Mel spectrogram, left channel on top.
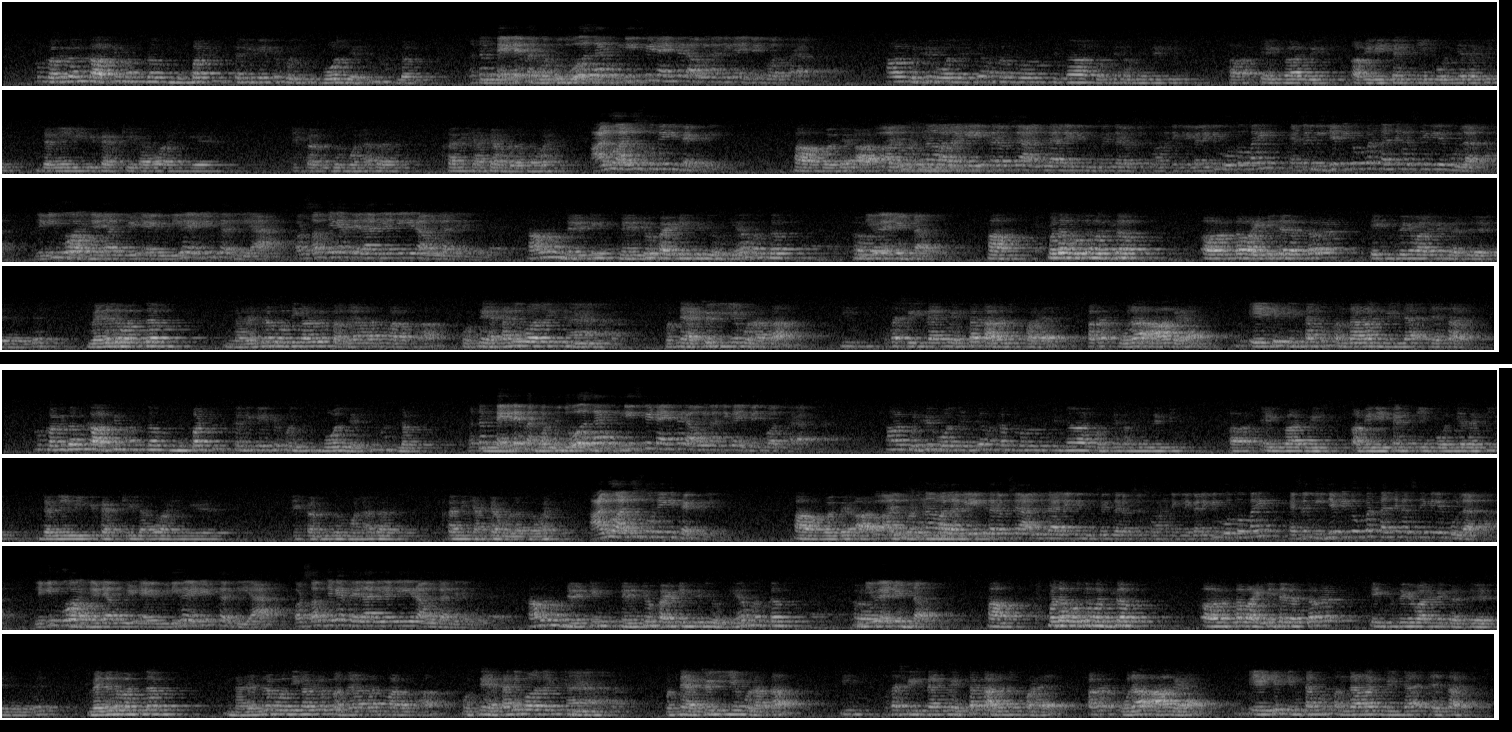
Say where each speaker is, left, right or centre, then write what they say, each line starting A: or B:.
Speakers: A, on the left; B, on the right.
A: वो कभी कभी काफी मतलब मुफट तरीके से कुछ भी बोल देते हैं मतलब
B: मतलब
A: कि
B: पहले मतलब
A: बोलने
B: वो
A: की
B: 2019
A: जरूरत नहीं होती
B: के टाइम पे राहुल गांधी का इमेज बहुत खराब था
A: हाँ वो कुछ भी बोल देते हैं मतलब वो बिना सोचे समझे से कि आ, एक बार बीच अभी रिसेंटली एक बोल दिया था कि जलेबी की फैक्ट्री लगवाएंगे एक अभी तो बोला था पता नहीं क्या क्या बोला था और
B: आलू आलू सोने की फैक्ट्री
A: हाँ बोलते आ,
B: वो आलू
A: एक मशीन
B: सोना
A: बनाएंगे
B: वाला के एक तरफ से आलू डालेंगे दूसरी तरफ से सोना
A: हाँ
B: निकलेगा लेकिन वो तो भाई ऐसे बीजेपी के ऊपर तंज कसने के लिए बोला था लेकिन वो
A: हाँ
B: एडा-
A: हाँ
B: वी- ए- वीडियो एडिट कर दिया और सब जगह फैला दिया कि ये राहुल गांधी ने बोला है
A: हाँ, मतलब नेरेटिंग नेरेटिव फाइटिंग के लिए होती है मतलब
B: हाँ, वीडियो
A: आ,
B: एडिट
A: उन-
B: था वो
A: हाँ मतलब वो तो मतलब और सब आईटी से लगता है एक दूसरे के बारे में करते रहते हैं वैसे वैसे तो
B: हाँ
A: मतलब नरेंद्र मोदी का भी जो पंद्रह लाख वाला था उसने ऐसा नहीं बोला था कि मैं
B: हाँ
A: दे दूंगा
B: हाँ
A: उसने
B: हाँ
A: एक्चुअली ये बोला था कि मतलब शीर्ष बैंक में इतना काला धन पड़ा है अगर पूरा आ गया तो एक एक इंसान को पंद्रह लाख मिल जाए ऐसा है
